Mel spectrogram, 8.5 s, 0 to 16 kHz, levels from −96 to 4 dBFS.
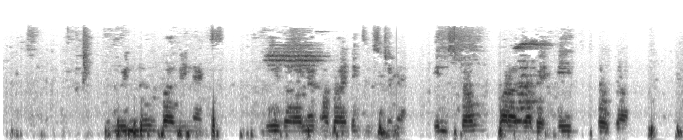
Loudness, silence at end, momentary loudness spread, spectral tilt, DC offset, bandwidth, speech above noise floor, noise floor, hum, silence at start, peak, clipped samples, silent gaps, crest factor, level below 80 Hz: -17 LUFS; 0 s; 17 LU; -6 dB/octave; under 0.1%; 7.8 kHz; 34 dB; -50 dBFS; none; 1.05 s; -2 dBFS; under 0.1%; none; 16 dB; -52 dBFS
